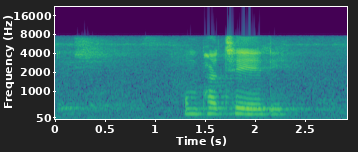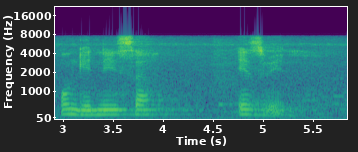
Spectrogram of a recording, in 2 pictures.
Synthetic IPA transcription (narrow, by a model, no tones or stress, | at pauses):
um̩pʰatʰeli | ɔŋɡʱenisa | ɛzwḛːni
